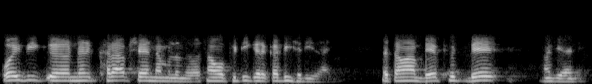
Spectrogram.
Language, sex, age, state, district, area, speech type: Sindhi, male, 30-45, Gujarat, Junagadh, rural, conversation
